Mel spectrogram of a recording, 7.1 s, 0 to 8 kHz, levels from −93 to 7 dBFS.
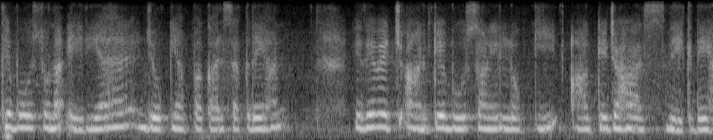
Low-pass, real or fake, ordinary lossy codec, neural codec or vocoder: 7.2 kHz; fake; Opus, 16 kbps; vocoder, 24 kHz, 100 mel bands, Vocos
